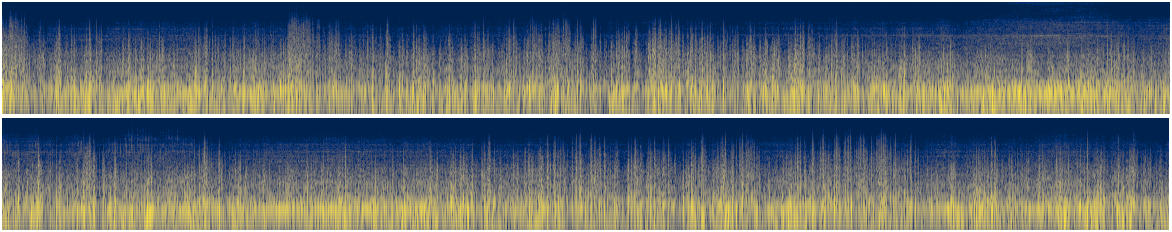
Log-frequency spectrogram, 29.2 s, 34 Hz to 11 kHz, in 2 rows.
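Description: Kymco Xtown 300i maxi scooter's single-cylinder engine running steadily under way, a constant low drone, with wind gusting over the microphone.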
